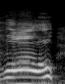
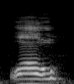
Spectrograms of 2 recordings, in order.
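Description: First: Very high, loud shocked whoa; loud high cry of shock; startled whoa. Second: High, loud startled whoa; sudden loud high yelp of surprise. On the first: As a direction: yelp it like a jolt hit you. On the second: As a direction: blurt it out in shock. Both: Retold or imitated. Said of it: "That's literally how I said it".

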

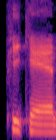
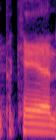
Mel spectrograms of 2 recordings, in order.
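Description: First: Pecan said as PEE-can; PEE-can pronunciation. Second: Pecan said as puh-CAN; puh-CAN pronunciation. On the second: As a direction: say pecan with a weak first vowel and a short a, puh-CAN. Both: Shown as a demonstration. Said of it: "however you want to".

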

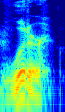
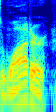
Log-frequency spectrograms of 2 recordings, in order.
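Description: First: "wooder" with the vowel of "wood"; Jersey pronunciation. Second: Said in the usual way. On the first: Shown as a demonstration. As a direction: say "wooder" for water, first syllable like "wood". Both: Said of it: "He calls water wooder".

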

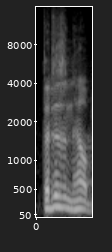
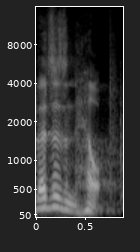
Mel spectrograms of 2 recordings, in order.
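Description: First: "doesnt" hit harder and louder, falling; stress on doesn't. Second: Said in the usual way. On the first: Shown as a demonstration. Preacher repeating to parents that advice fails, stressing doesnt. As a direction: punch the word "doesnt".

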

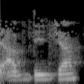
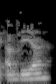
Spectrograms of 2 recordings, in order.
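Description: First: Avdija with the J clearly hit; sounded J. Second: Avdia with the J almost dropped; silent J. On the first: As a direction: say Avdija as "Av-dee-jah". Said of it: "a lot of people say". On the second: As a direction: say Avdia as "Av-dee-ah", gliding over the J. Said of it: "don't even hit the J". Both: Shown as a demonstration.

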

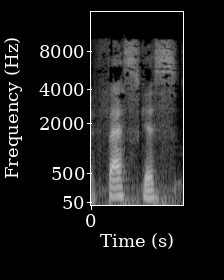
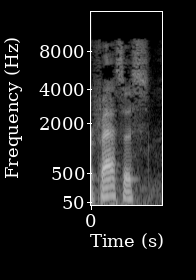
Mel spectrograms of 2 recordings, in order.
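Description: First: "fascis" said with a k sound, fass-kiss; hard-c Latin pronunciation. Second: "fascis" said with an s sound, fass-iss; soft-c pronunciation. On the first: Explaining the Latin root to his co-host, "fascis" with a hard k. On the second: Offering the other Latin reading, "fascis" with a soft c. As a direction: soften the c in "fascis" to an s. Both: Shown as a demonstration. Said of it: "or fascis".

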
